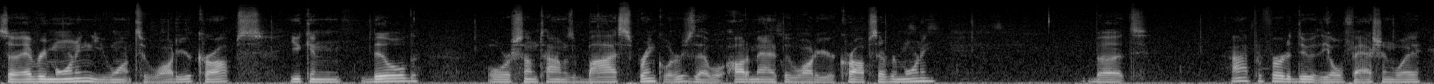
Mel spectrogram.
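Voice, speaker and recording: Speaking at a moderate pace, a man with an American accent leaves long, frequent pauses. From US South, West Virginia. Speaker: video game streamer. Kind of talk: gameplay tutorial live stream. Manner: casual, with frequent filler words.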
